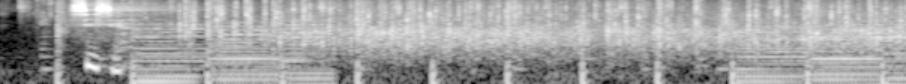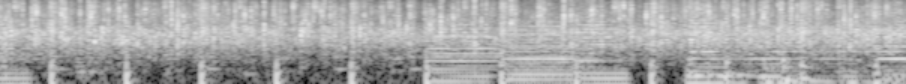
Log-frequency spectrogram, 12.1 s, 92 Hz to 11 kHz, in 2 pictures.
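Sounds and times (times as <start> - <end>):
background music with steady beat: 0.0 - 12.0
audience applauding: 1.0 - 12.0.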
